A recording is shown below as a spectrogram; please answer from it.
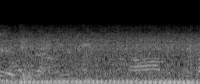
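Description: Toyota Land Cruiser 4x4's engine running under load as it crawls up a steep, muddy dirt slope: a steady low rumble with an even pulse.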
